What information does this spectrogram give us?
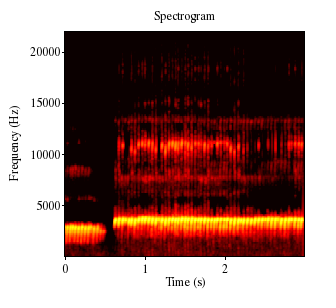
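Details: Canary song: a short lower trill breaks off, then after a brief pause a higher, very fast rolling trill holds steady to the end, dense and even, with a thin overtone above it.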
